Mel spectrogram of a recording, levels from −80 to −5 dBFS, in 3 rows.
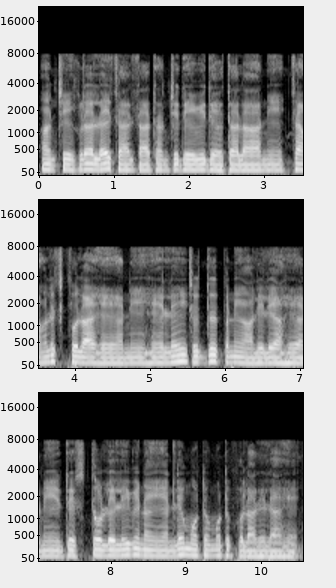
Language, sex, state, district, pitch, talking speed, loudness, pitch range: Marathi, male, Maharashtra, Chandrapur, 95 Hz, 165 wpm, -16 LUFS, 90-100 Hz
